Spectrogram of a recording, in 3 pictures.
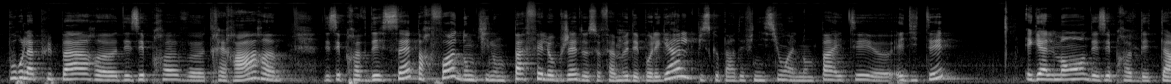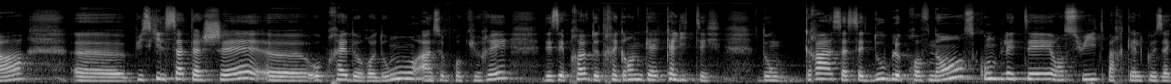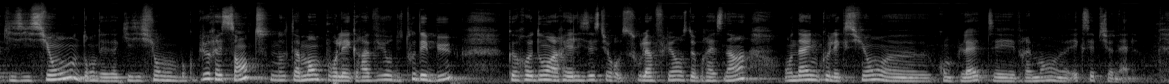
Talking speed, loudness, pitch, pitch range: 160 wpm, -24 LUFS, 205 Hz, 185-235 Hz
